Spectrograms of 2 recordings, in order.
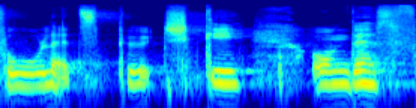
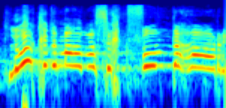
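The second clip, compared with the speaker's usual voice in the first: put-on high, loud mouse-child cry; excited calling out; 18 dB louder than usual. A narrator's reading. Freddy calls classmates to see his find, excited shout. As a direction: shout it across a noisy classroom. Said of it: "rief der Freddy Feldmaus".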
